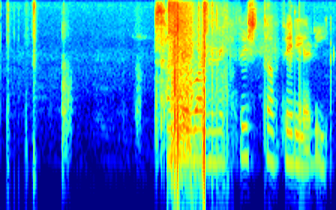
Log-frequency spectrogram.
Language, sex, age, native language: Icelandic, male, 9, Icelandic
